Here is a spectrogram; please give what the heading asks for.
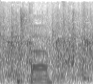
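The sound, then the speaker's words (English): Audience applause for a speaker's talk, a dense, steady patter of many hands clapping for the whole moment, with a brief voice rising over it midway. “If you're enjoying my talk so far, let me know with your clapping.”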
